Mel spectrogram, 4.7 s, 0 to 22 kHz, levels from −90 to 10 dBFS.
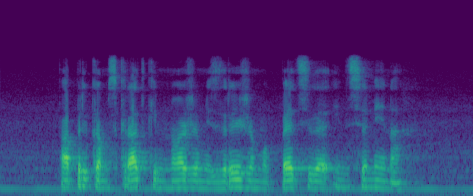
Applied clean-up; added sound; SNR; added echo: none; none; none; none.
